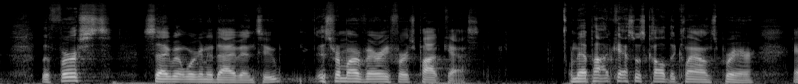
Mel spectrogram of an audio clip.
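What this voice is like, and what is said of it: Congested, stuffed-up voice. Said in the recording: “I'm a little stopped up. ... I have a cold, and I might be slightly delirious on cold medicine”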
